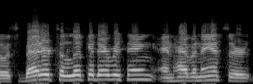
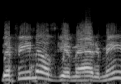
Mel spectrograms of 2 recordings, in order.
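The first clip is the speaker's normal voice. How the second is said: usual speaking voice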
